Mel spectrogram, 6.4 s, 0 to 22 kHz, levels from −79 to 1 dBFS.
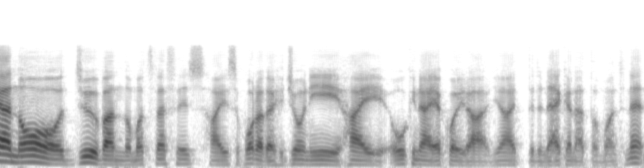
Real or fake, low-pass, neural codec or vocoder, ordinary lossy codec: fake; 7.2 kHz; codec, 16 kHz, 0.2 kbps, FocalCodec; none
